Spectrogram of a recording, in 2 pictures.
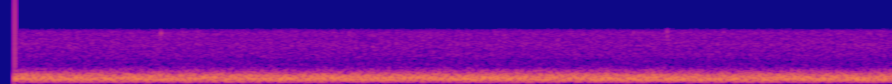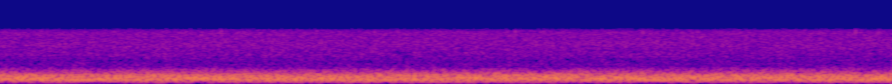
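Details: A steady low rumble, like a vehicle engine or wind, fills the recording throughout, with no animal calls heard.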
